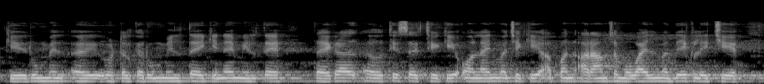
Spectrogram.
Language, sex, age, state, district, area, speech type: Maithili, male, 30-45, Bihar, Purnia, rural, spontaneous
